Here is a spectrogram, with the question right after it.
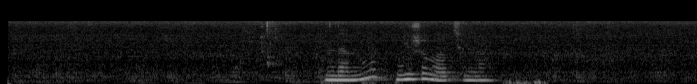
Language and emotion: Russian, neutral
